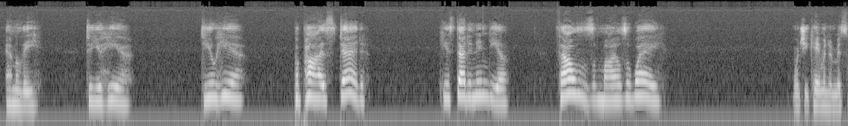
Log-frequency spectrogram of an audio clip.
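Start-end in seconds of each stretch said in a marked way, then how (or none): 0.1-8.8 higher, louder grieving outburst to her doll; desperate child crying to her doll; wild cry. A narrator's reading. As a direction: cry it out wildly, half lost. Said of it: "cried out wildly".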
